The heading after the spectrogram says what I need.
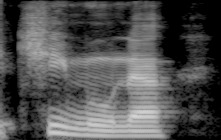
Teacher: the k is palatalized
